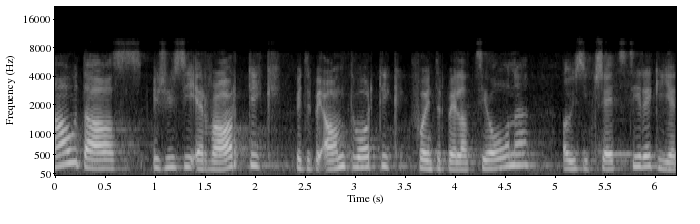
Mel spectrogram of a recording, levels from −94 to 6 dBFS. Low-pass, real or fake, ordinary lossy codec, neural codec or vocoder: 7.2 kHz; real; Opus, 16 kbps; none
